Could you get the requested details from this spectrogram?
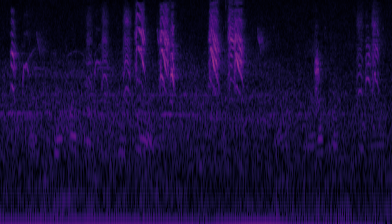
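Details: Several Colombian mountain grackles, endemic to Colombia, near Bogotá, give harsh scratchy notes in quick, uneven, overlapping bursts over a steady low rumble of wind or background noise.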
